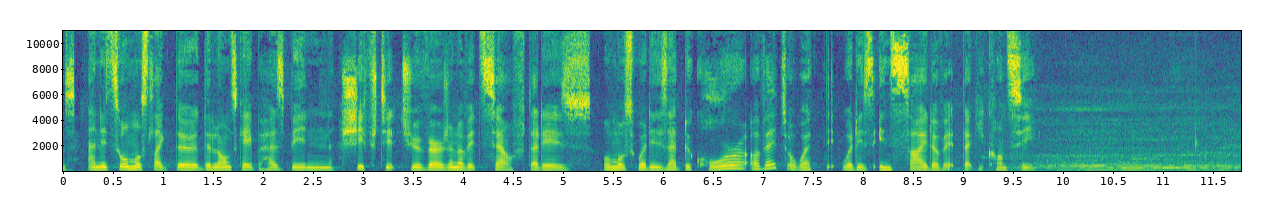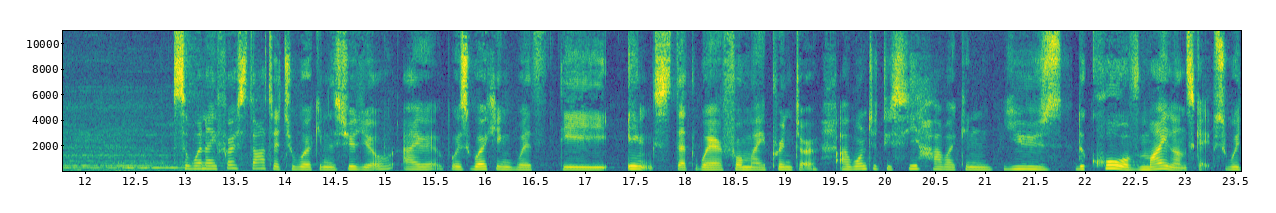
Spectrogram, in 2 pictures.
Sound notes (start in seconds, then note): 9.3 pensive music continues; 10.2 water dripping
